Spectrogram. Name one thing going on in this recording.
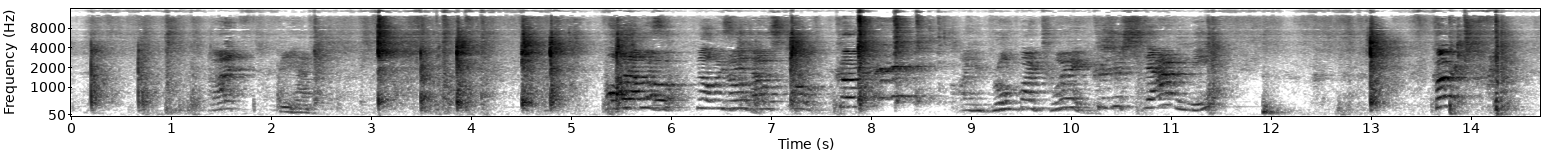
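Hockey sticks clack and slap against a hard floor.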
